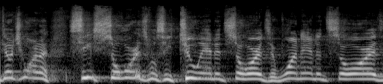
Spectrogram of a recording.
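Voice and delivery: high, loud, eager coaxing; dad selling the trip to his son, high and eager. Retold or imitated. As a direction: talk a toddler into the trip, bright and pleading.

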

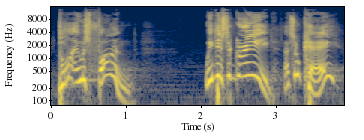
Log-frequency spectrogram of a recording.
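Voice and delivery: excitedly high and loud. Real, not acted. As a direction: lift it up with joy. Excited recap of great conversation.

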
